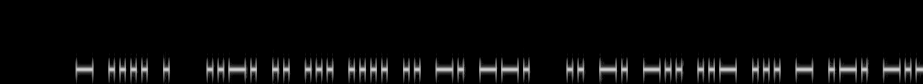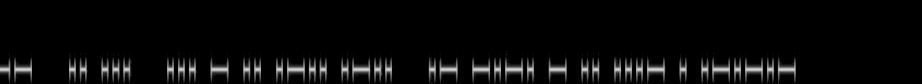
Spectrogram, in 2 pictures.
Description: Morse code, heard as a keyed tone, about 22 wpm, 700 Hz. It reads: THE FISHING INDUSTRY IS STILL ACTIVE.
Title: Sentences from Top 1000 Words - Review Part 6 - 22wpm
